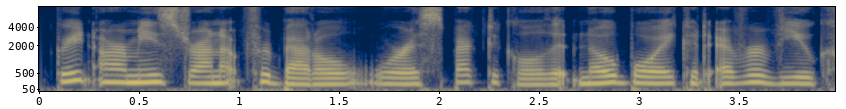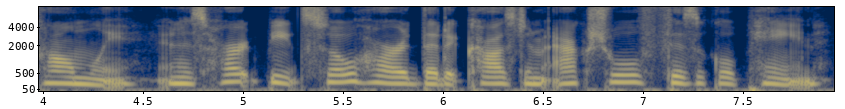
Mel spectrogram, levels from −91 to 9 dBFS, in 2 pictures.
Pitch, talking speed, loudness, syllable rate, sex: 190 Hz, 220 wpm, -19 LUFS, 5.2 syllables/s, female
